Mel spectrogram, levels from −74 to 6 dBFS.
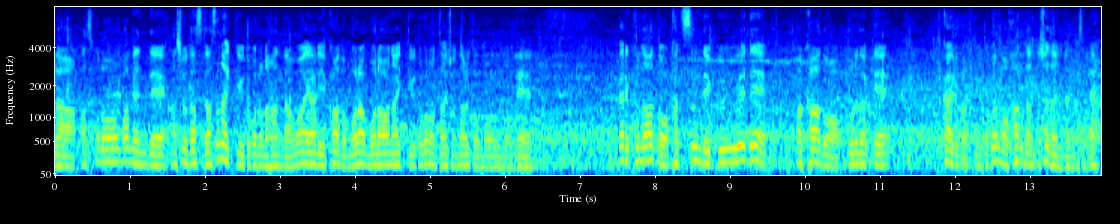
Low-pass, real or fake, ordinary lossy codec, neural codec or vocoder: none; real; none; none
